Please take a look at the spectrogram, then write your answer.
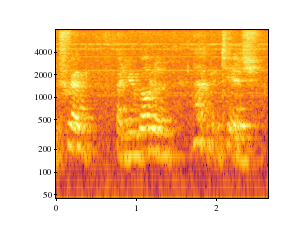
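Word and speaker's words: Natchitoches: and you go to nacotish or not to torches they pronounce it you'll see that it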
